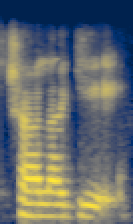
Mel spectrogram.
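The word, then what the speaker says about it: Tsalagi: cherokee is fine too although we say it as chalagi which is cherokee okay the cherokee language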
